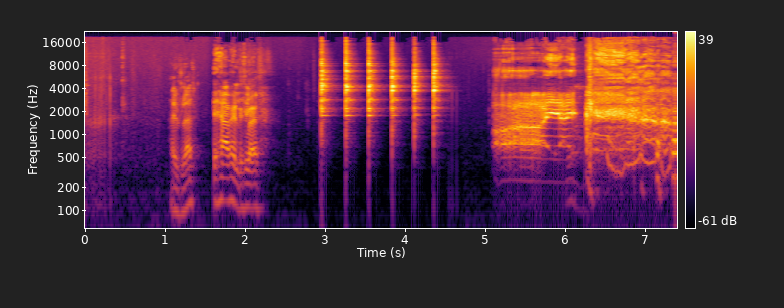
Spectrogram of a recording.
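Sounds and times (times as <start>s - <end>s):
speech: 1.1s - 2.4s
frying pan hammering a nail: 3.0s - 4.7s
laughter-like noise: 6.2s - 7.4s.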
